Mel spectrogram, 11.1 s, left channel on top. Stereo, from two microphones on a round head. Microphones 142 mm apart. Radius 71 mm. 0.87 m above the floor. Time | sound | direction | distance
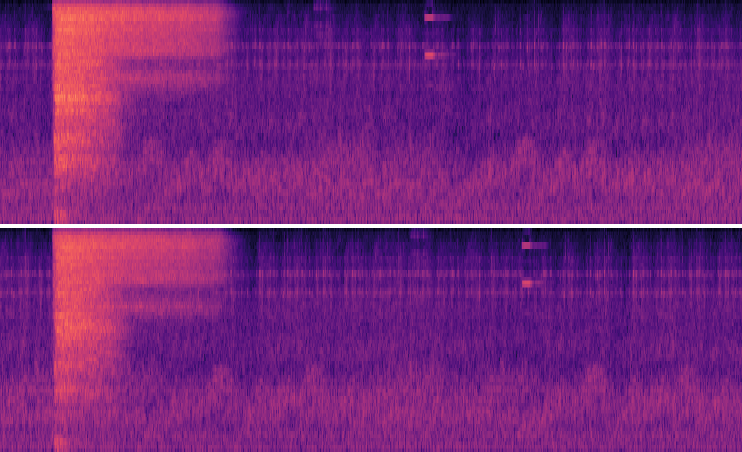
0.8 | a hiss | 35° left (ahead or behind) | 0.7 m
